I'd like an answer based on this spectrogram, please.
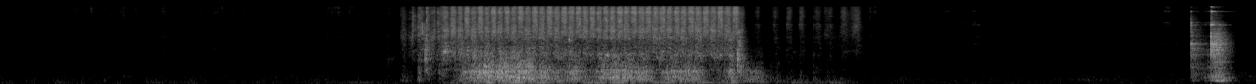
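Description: Abrasive rubbing on the edge of a small aluminium plate clamped in a vise: a steady, loud scraping for about three and a half seconds in the middle, breaking into a few short strokes before it stops. Near the end, a brief clatter as a metal plate is set down.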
